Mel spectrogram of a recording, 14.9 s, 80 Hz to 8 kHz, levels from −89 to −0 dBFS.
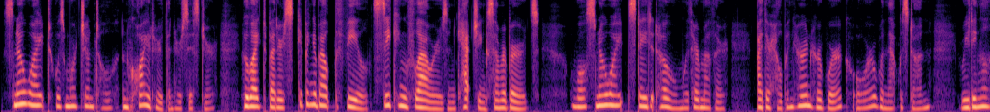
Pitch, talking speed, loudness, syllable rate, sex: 215 Hz, 180 wpm, -21 LUFS, 5.0 syllables/s, female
